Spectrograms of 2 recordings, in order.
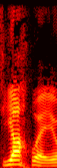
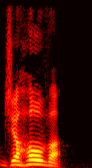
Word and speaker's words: Yahweh: In the original language, it's pronounced Yahweh, or some people call it Jehovah.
